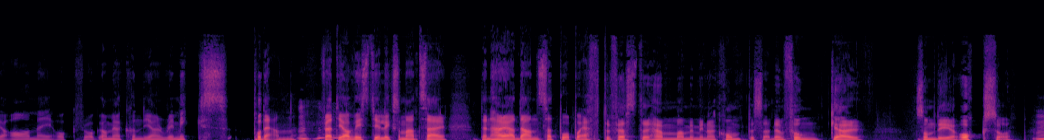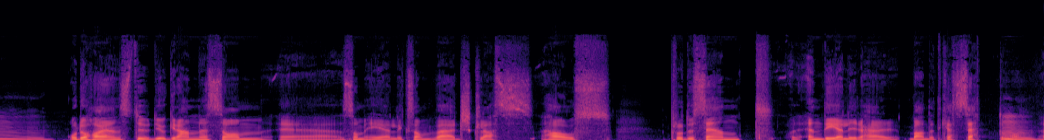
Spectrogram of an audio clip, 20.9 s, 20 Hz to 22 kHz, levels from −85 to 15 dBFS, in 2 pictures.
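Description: From the start to 5.9 s, the speech runs at 1.23 times its recorded rate, a section at the wrong speed. Pitch and tempo rise together, lifting the voice by roughly four semitones so it sounds thin and hurried until normal speed returns at 5.9 s. The likely cause is that this stretch was played or resampled against the wrong clock, compressing its timeline.

Three times the microphone volume is stepped up: at 1.02 s by about 10 dB, at 2.04 s by about 6 dB, and at 10.71 s by about 3 dB. Each time the speech and the background noise jump in level together, in a single instant with no fade, because the input gain was raised in one step rather than ramped. The first two steps fall inside the sped-up section.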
